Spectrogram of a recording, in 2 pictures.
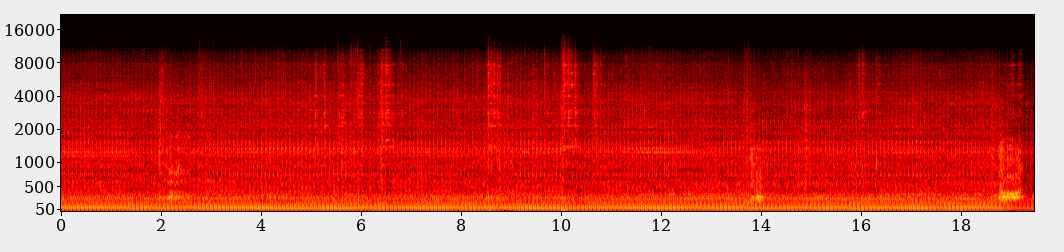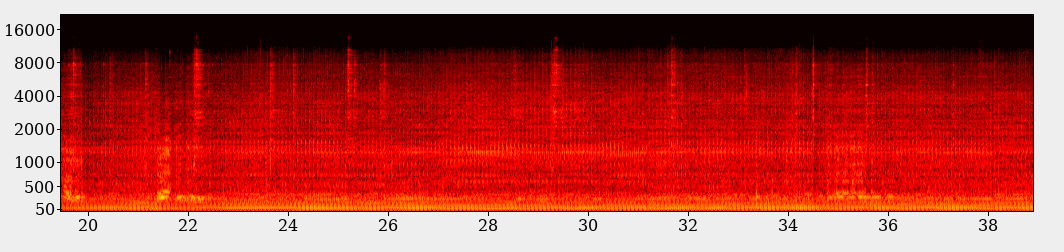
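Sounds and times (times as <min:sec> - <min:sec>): mini excavator running: 0:00.0 - 0:38.9
sharp knocks and clanks: 0:08.5 - 0:09.0, 0:18.7 - 0:20.6.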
